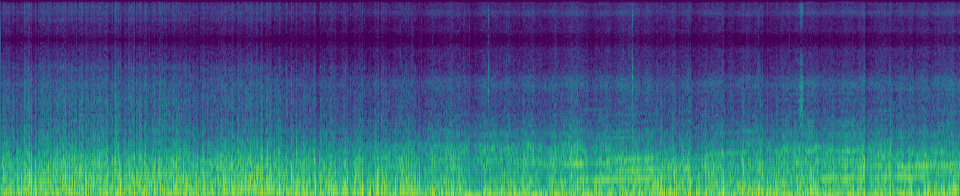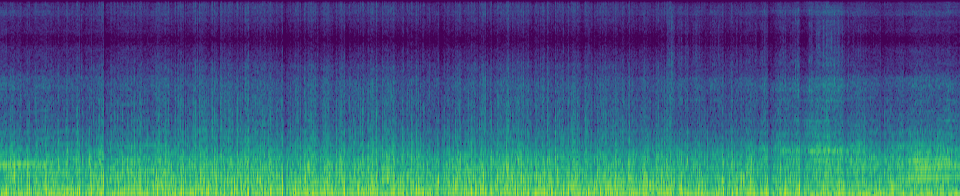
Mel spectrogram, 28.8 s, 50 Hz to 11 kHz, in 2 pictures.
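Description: BMW Z4 M Coupe's straight-six engine heard from inside the cabin at track speed, under heavy road and wind noise. It pulls up through the gears, rising in steps about a third of the way in and rising again near the end.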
